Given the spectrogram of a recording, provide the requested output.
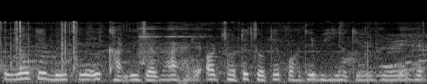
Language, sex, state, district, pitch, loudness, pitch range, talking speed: Hindi, female, Bihar, West Champaran, 215 Hz, -20 LUFS, 205-230 Hz, 225 wpm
